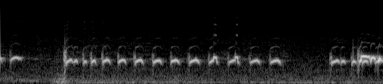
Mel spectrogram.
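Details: Zebra dove, perkutut, kept birds used as a lure to prompt others to coo; a steady run of about fifteen short, evenly spaced clear notes, then a pause and a fresh burst.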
